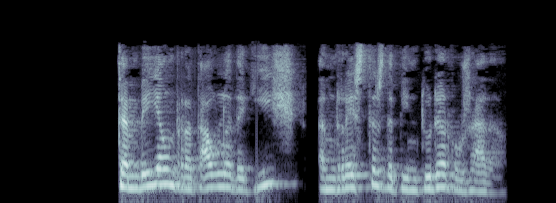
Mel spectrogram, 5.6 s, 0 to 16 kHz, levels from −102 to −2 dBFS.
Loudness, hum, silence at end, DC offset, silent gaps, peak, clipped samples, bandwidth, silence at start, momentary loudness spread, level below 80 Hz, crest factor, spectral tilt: -23 LUFS; none; 0.55 s; under 0.1%; 3.07-3.17 s; -2 dBFS; under 0.1%; 8 kHz; 1.2 s; 9 LU; -62 dBFS; 22 dB; -4 dB/octave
